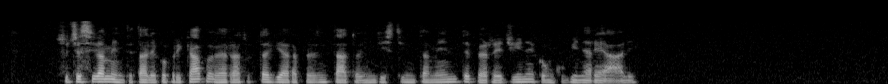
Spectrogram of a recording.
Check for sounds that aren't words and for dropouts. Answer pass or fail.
pass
